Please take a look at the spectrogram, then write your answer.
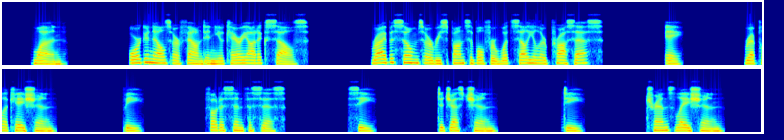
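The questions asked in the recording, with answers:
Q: Organelles are found in eukaryotic cells. Ribosomes are responsible for what cellular process?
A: D: Translation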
